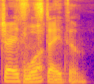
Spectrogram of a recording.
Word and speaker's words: Jason Statham: It's Jason Statham.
